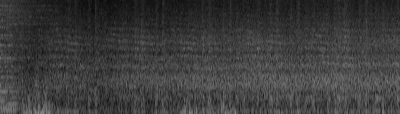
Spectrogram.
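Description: A train running on the rails: a steady noise of wheels on track, swelling slightly in the middle.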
